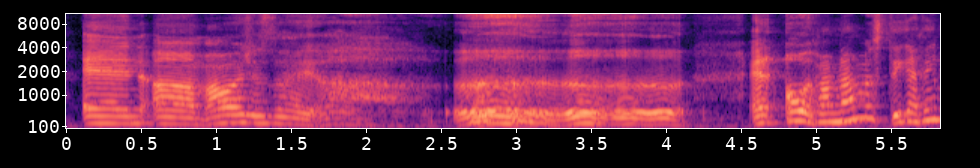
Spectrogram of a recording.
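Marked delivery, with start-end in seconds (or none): 1.7-4.2 string of drawn-out groans; disgusted groans. Retold or imitated. Reacting to grandma's rudeness, exasperated groans.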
